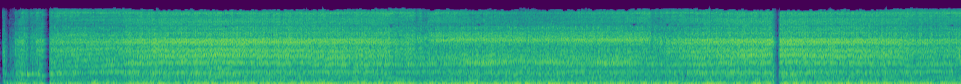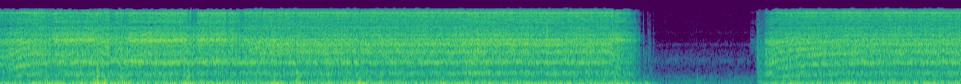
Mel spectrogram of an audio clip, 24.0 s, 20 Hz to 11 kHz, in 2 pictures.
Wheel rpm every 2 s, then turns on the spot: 20, 70, 70, 60, 70, 70, 90, 110, 120, 110, 30, 100.
none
